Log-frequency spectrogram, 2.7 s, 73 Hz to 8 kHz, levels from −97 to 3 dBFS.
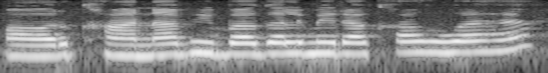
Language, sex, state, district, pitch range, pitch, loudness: Hindi, female, Jharkhand, Palamu, 235-275 Hz, 260 Hz, -11 LUFS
